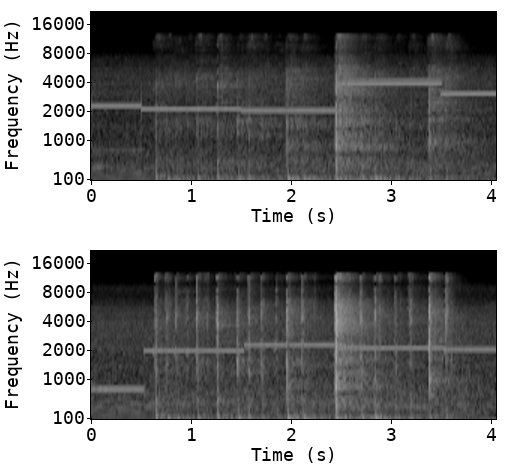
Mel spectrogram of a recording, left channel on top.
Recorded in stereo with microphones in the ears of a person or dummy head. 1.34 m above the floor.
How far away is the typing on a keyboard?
About 0.5 m.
